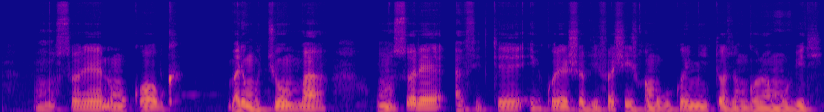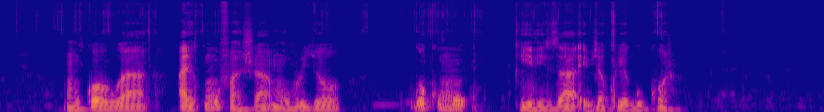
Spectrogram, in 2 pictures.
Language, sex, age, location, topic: Kinyarwanda, male, 18-24, Kigali, health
